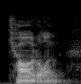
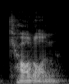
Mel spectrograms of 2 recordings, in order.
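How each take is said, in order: First: The two syllables are said separately and carefully. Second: The final l sound carries over into the second syllable.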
